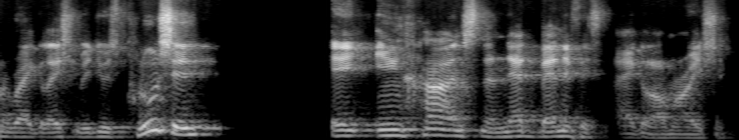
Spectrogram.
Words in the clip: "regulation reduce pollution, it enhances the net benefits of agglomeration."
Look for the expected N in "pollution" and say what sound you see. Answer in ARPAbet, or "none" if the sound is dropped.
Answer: N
